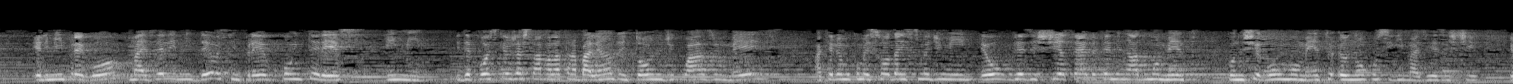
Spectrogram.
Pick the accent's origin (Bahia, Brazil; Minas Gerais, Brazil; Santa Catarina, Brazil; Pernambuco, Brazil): Bahia, Brazil; Ituberá; Eu sou da cidade de Ituberá, interior da Bahia.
